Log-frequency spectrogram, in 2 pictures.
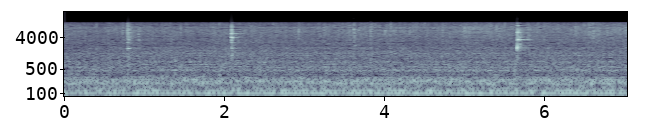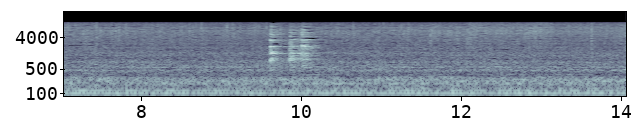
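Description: Sticky sweet chili pork browning in a large pan, giving a steady continuous sizzle and frying hiss close by, with a few faint clinks of stirring and no talk.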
